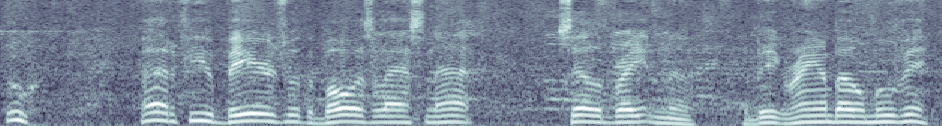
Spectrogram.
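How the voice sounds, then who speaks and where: Casting: male actor as easygoing eighties wrestling colleague, soft warm tone, slightly high voice, unbothered. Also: normal speed, lightly acted, low-quality recording. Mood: casual.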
